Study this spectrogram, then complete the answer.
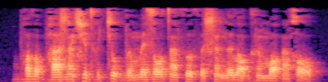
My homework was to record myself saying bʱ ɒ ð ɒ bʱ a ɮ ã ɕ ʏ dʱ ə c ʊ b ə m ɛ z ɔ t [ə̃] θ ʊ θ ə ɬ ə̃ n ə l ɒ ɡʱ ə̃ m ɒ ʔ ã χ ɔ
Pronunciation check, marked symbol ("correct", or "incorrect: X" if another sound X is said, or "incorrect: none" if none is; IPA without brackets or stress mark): incorrect: ã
